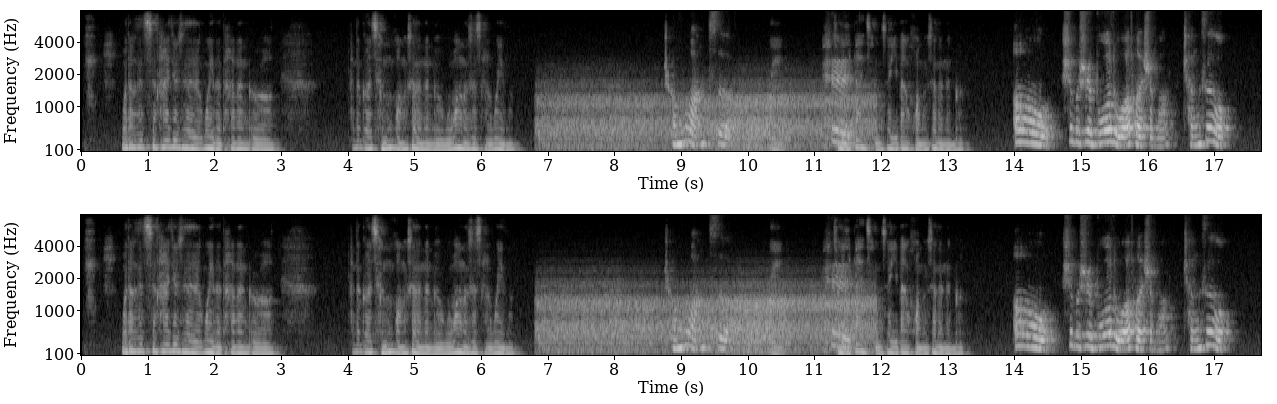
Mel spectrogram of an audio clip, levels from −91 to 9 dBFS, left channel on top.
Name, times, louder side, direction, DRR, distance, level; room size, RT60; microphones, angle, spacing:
voice 1, 0.1-3.5 4.0-6.5 10.3-10.6 11.3-13.2, equal, 10° right, 5 dB, 0.6 m, -27 dB
sound 1, 6.8-11.9, right 2 dB, 30° right, 1.3 m, -31 dB
voice 2, 8.7-9.9 11.1-11.6 14.0-17.1, left 2 dB, 85° left, 6 dB, 1.7 m, -23 dB
17.0 x 12.5 x 3.1 m, 0.38 s
head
